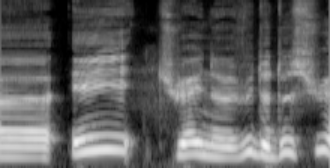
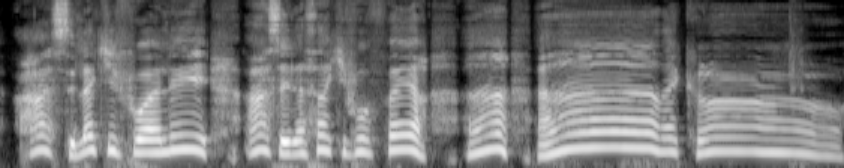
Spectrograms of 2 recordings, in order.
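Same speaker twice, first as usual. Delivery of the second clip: excited realization; 6 semitones higher, 4 dB louder, slower than usual. Retold or imitated. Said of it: "je suis en mode".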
